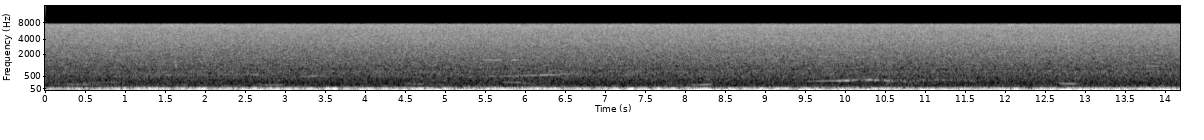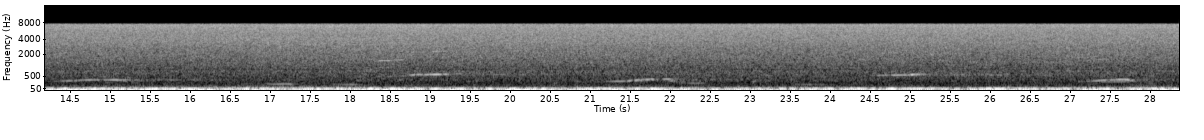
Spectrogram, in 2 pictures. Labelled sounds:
5.5	5.7	humpback whale, 1.4 to 1.5 kHz

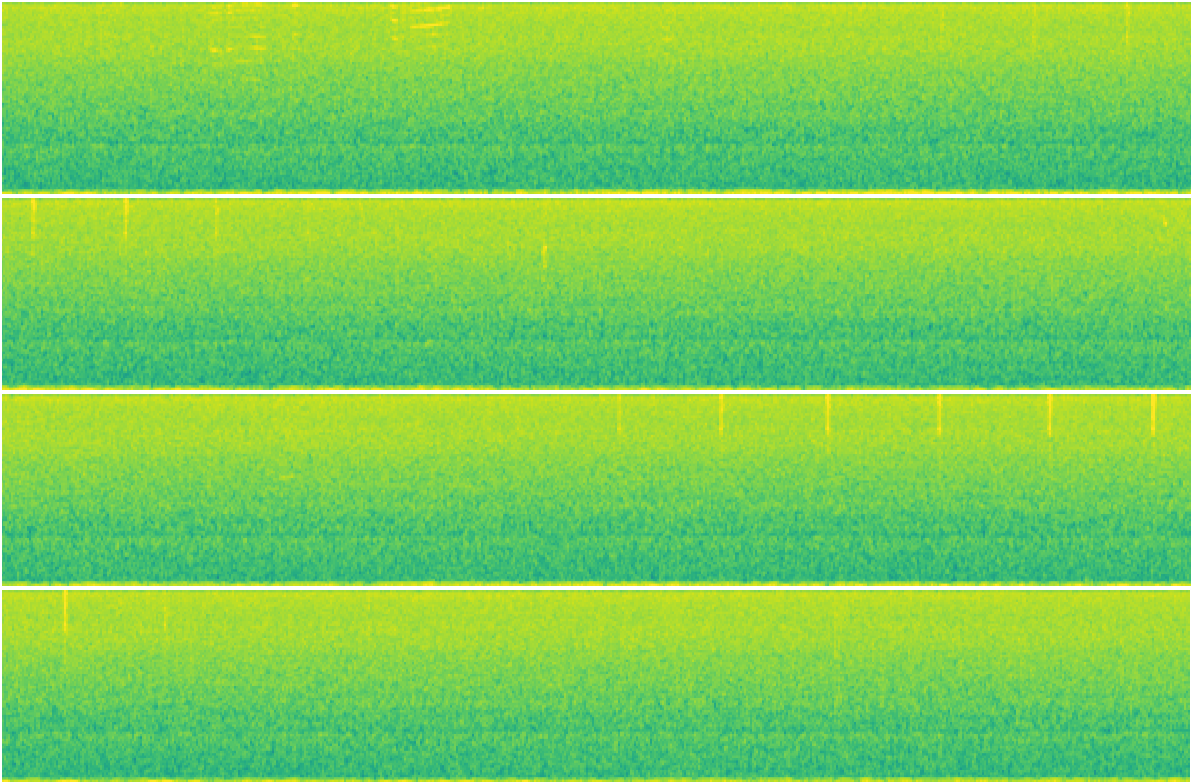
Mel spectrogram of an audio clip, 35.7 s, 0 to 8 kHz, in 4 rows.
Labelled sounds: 1.7	2.0	Pacific white-sided dolphin, 7.5 to 7.6 kHz
3.1	3.4	Pacific white-sided dolphin, 5.2 to 7.3 kHz

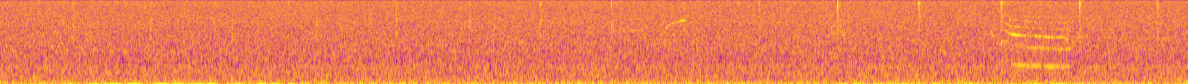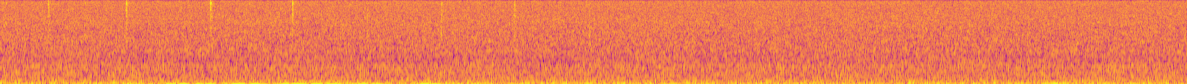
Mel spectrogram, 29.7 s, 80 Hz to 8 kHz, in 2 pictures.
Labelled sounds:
12.5	13.4	killer whale, northern resident, A clan, AB subclan, call N01ii, 1.3 to 2.8 kHz

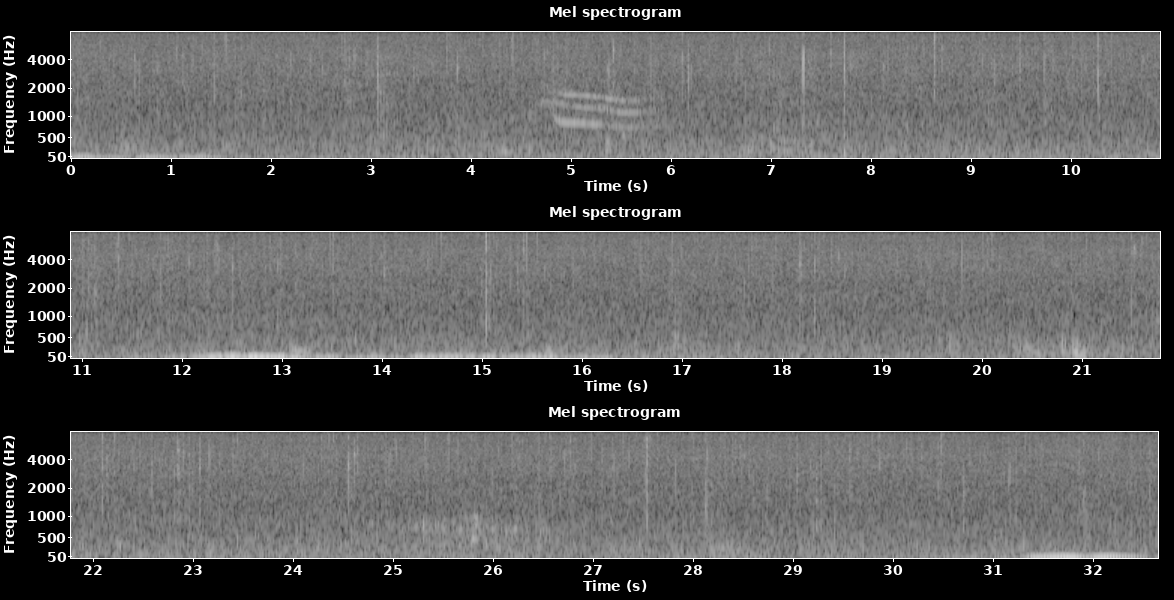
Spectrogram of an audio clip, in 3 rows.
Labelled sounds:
4.6	5.8	killer whale, Bigg's (transient), 0.78 to 1.9 kHz

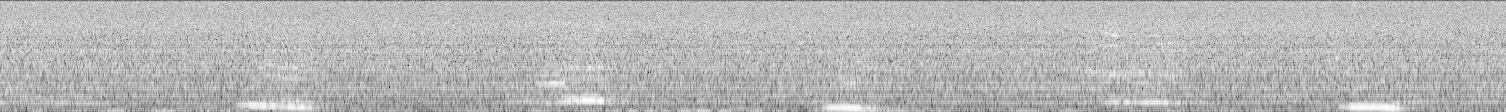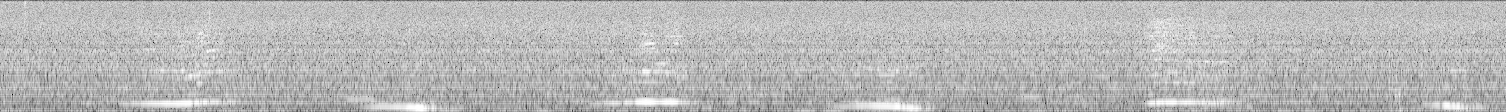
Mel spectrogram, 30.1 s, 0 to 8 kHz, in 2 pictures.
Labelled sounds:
2.8	3.0	humpback whale, 0.86 to 1.0 kHz

